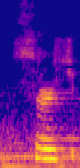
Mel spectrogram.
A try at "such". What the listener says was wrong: You search. Keep saying search. What am I searching for? A such. Such. Not search. such.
